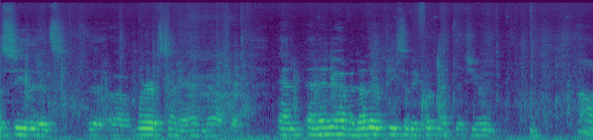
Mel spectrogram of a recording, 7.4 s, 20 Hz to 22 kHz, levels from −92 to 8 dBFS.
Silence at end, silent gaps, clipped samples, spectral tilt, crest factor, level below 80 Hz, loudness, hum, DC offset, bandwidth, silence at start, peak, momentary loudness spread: 0 s; none; under 0.1%; -6 dB/octave; 18 dB; -46 dBFS; -26 LUFS; none; under 0.1%; over 20 kHz; 0 s; -8 dBFS; 19 LU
